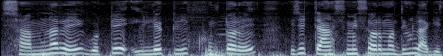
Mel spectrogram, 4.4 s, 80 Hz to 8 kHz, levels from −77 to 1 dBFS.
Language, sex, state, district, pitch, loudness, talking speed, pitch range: Odia, male, Odisha, Nuapada, 225 Hz, -17 LUFS, 120 wpm, 205-240 Hz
